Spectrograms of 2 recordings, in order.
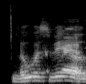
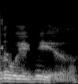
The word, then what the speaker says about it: Louisville: Uh Louisville Louisville versus um Lewisville. Louisville. Louisville. Louisville. I'm sorry I was pronouncing every syllable.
